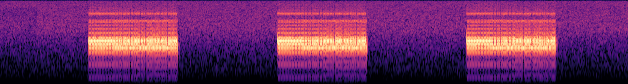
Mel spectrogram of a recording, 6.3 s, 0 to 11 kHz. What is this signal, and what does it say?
Emergency Alert System (SAME) tones (header bursts), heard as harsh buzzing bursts, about 520.83 baud.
